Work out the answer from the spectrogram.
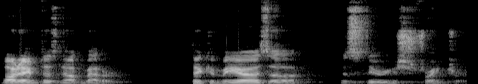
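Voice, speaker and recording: A man playing a guarded, authoritative wasteland governor in a game cutscene, with a measured, commanding, cryptic manner. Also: deep voice, fairly bright tone. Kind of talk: scripted game cutscene dialogue.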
